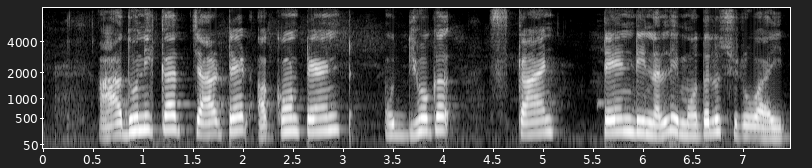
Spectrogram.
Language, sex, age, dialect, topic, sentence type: Kannada, male, 18-24, Mysore Kannada, banking, statement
